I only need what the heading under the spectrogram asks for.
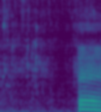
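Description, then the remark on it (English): Quiet, faint trickling gives way to Coke pouring steadily into a cup to top off a Wild Turkey and cola drink, a bright gurgling stream whose tone climbs as the cup fills. “All right, top that bitch off with some cola. Stir it up.”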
